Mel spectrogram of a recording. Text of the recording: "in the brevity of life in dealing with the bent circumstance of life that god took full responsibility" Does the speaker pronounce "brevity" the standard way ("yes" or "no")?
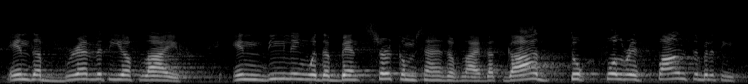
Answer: yes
